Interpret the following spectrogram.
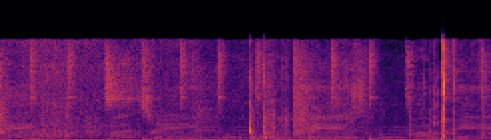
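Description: Skis scraping and hissing over hard, icy snow, with background music's steady drum beat running under it.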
